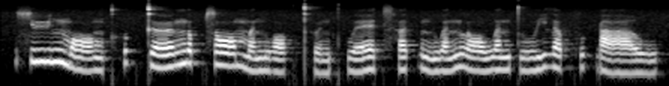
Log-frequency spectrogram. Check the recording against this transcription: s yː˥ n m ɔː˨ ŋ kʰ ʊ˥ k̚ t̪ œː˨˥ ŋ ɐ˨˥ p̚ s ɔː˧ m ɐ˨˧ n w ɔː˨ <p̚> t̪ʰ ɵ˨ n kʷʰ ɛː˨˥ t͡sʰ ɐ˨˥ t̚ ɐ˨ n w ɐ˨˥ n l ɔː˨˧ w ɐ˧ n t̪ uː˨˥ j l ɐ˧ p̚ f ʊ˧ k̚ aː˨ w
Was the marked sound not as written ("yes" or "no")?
yes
